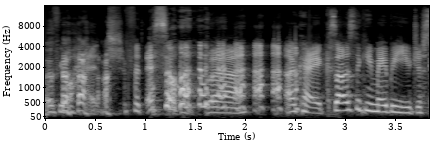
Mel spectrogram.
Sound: laughs

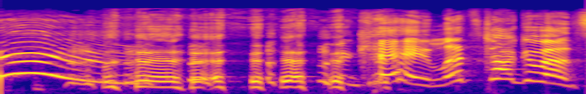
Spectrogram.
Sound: everyone laughs

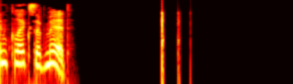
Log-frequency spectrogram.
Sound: click sound

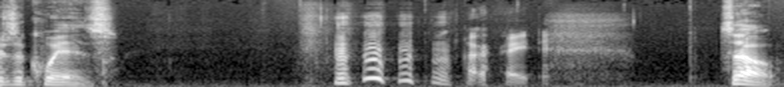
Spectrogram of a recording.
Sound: laugh

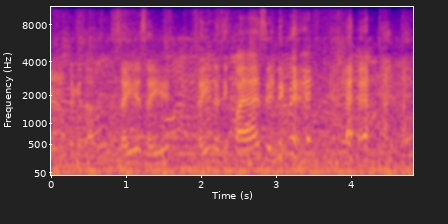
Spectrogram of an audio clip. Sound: laughing

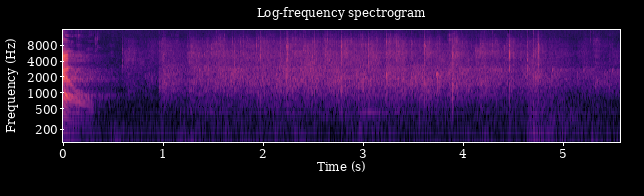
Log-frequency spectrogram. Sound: audience applauding

